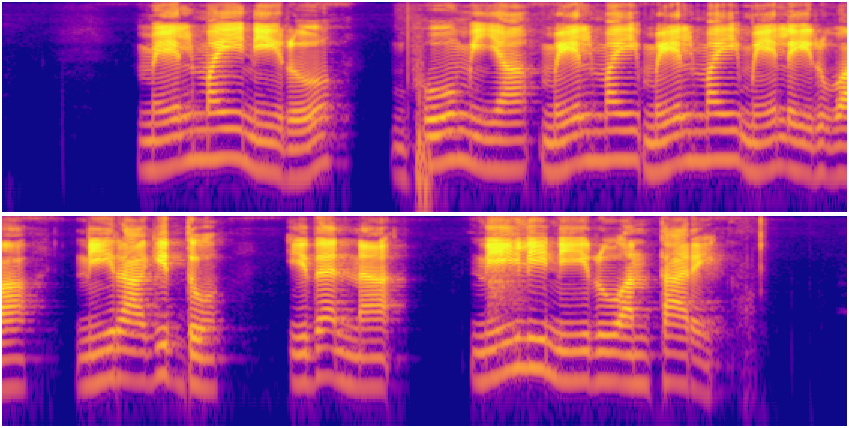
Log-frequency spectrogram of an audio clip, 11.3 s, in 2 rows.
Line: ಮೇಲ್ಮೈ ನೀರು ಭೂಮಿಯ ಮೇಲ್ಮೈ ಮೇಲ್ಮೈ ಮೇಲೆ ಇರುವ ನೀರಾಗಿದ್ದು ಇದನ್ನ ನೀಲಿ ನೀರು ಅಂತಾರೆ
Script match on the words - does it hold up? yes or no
yes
